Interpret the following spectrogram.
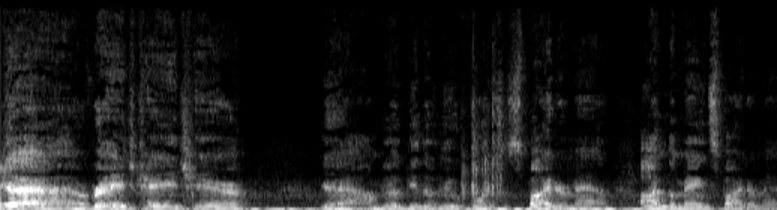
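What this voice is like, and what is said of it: Nicolas Cage impression. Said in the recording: “good Nick Cage impersonation”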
